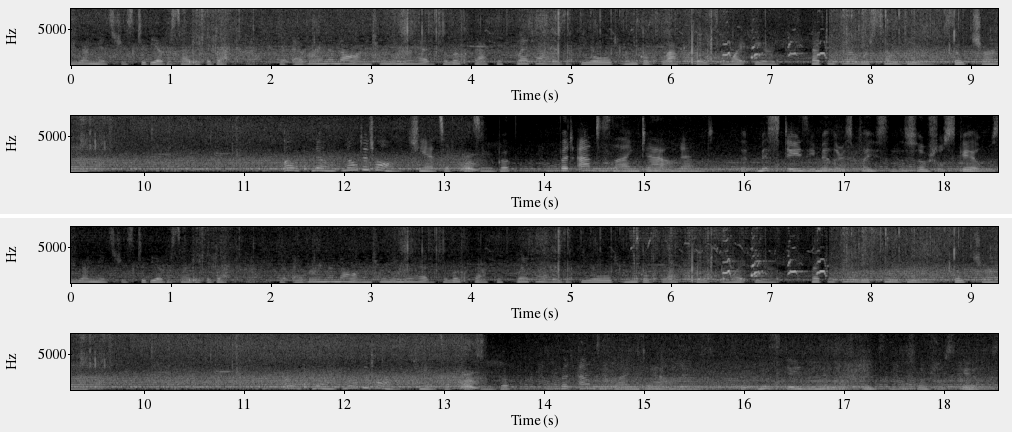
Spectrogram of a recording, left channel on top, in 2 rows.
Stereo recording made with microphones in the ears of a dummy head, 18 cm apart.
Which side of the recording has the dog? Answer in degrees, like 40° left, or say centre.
30° right.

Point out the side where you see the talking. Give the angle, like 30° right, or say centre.
50° left.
